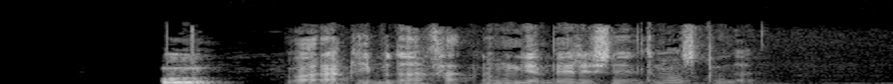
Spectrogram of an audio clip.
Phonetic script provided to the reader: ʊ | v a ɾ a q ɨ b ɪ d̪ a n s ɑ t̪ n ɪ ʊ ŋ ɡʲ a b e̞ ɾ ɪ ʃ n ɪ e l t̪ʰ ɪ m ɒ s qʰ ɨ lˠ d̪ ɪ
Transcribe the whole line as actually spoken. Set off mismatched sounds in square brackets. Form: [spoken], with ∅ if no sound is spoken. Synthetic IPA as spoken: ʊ | v a ɾ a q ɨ b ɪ d̪ a n [χ] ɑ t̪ n ɪ ʊ ŋ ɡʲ a b e̞ ɾ ɪ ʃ n ɪ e l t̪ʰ ɪ m ɒ s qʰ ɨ lˠ d̪ ɪ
